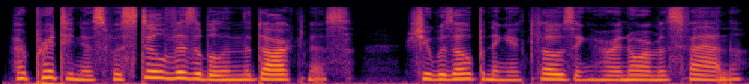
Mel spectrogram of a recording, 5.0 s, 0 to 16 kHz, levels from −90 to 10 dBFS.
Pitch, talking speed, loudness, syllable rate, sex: 210 Hz, 190 wpm, -18 LUFS, 5.8 syllables/s, female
